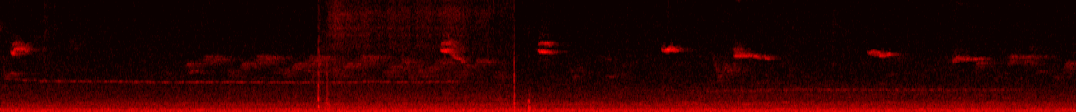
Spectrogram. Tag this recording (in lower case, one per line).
cuckoo bird calling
